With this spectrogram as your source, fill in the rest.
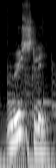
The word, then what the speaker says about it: Müsli: Nous avons aussi le U umlaut qui se prononce U comme en français. Exemple, Müsli, Müsli.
